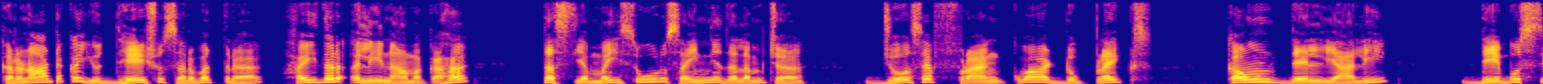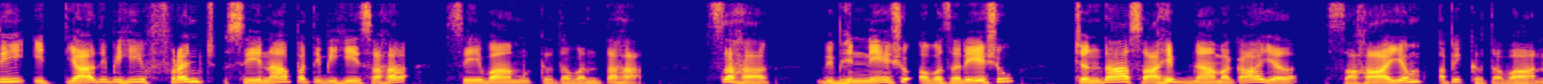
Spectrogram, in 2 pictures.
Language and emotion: Sanskrit, neutral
